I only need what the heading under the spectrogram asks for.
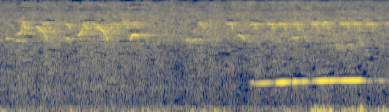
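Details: A single drawn-out, even whistle from a forest quail arrives late in the recording and lasts almost a second. Soft distant high chirps and a low rumble fill the background.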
